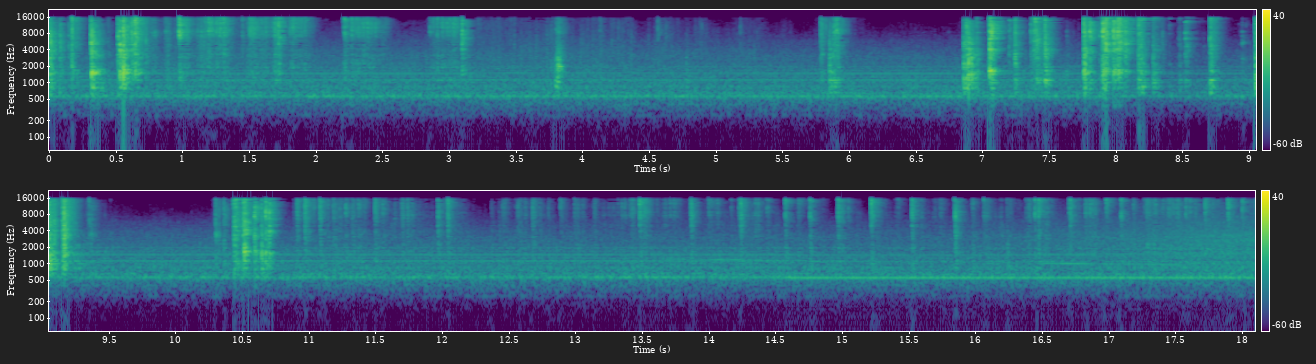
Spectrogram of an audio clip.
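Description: Steel bolts, nuts and black steel seat-frame tubes clinking and clattering as they are handled, in clusters of sharp metallic clinks with quieter ones between. A faint steady hum runs underneath.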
